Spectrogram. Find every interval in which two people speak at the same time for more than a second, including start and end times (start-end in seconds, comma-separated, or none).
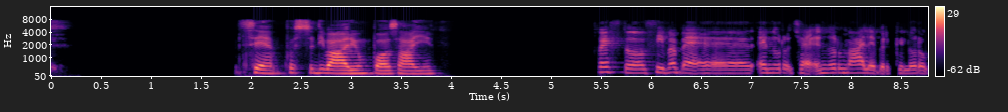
none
